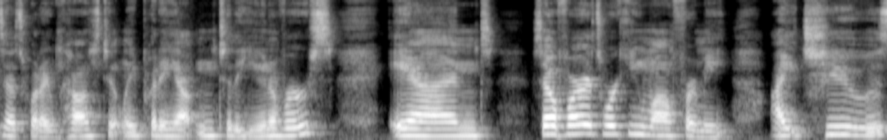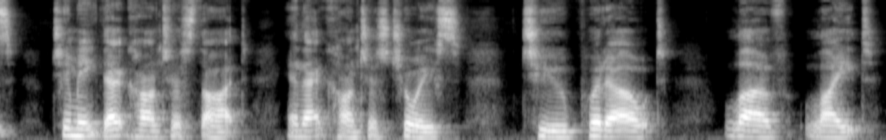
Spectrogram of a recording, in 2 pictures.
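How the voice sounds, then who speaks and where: Hoarse, slightly nasal woman with a gravelly voice. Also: lowish voice, darkish tone. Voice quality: a little nasal from allergies. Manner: rambling, chatty, with frequent ums. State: losing her voice, hoarse. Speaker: tarot reader and channel host. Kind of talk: casual vlog talking to viewers.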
